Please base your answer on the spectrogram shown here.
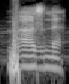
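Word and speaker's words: وزن: And also we have v, a, z, n, wazn.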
